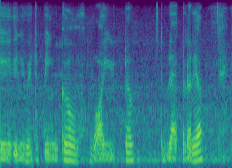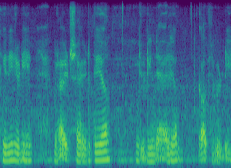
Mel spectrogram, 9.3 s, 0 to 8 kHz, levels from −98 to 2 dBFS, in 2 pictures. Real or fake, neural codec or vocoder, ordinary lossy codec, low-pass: fake; vocoder, 22.05 kHz, 80 mel bands, HiFi-GAN; Opus, 24 kbps; 7.2 kHz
